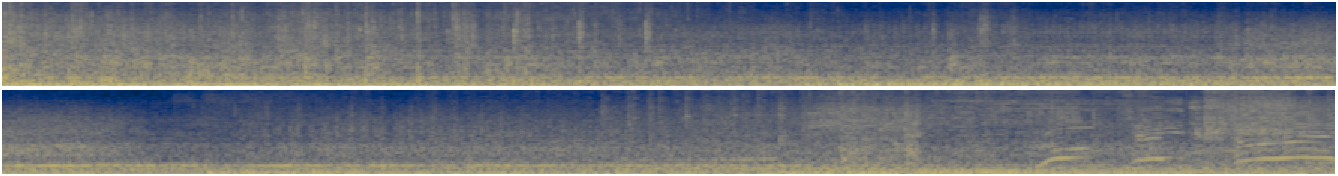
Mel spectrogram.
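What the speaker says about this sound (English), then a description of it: "Another explosion." Loud, dense explosions and mechanical rumbling in the video game Horizon Zero Dawn, with heavy booms, grinding machinery and clanks filling the whole clip.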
